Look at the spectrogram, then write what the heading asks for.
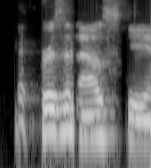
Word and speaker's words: Kryzanowski: I can't pronounce that. Kryzanowski, and because it's basketball season, you can all call me.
